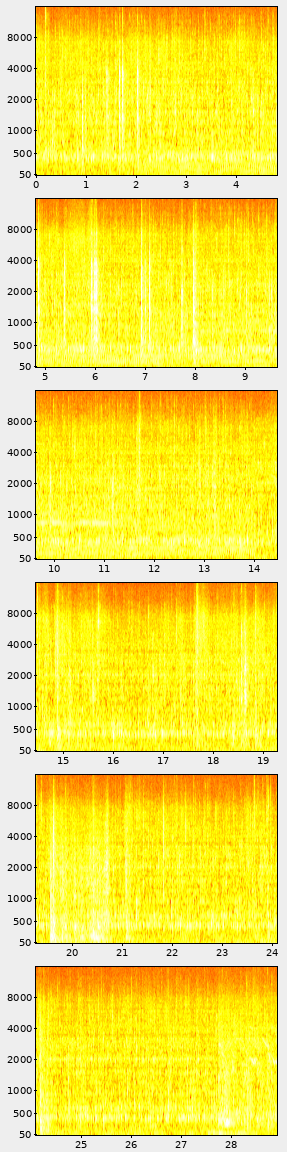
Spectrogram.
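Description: Water running steadily, with scattered light knocks and clatter throughout.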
